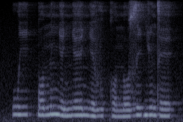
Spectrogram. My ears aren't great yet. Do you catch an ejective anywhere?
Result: no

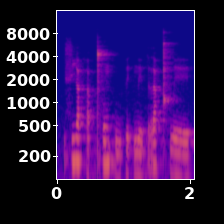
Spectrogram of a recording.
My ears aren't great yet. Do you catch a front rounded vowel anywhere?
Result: no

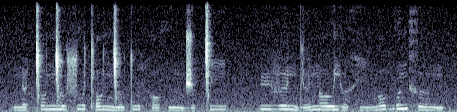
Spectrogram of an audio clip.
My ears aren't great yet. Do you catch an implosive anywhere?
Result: no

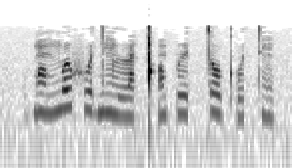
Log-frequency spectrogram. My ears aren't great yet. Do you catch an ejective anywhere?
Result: yes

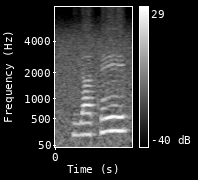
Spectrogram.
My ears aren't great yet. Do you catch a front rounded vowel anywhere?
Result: no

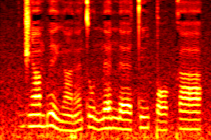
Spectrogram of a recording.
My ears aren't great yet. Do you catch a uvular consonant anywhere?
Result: no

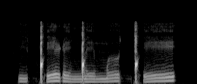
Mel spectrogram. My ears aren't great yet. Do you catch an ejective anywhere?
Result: yes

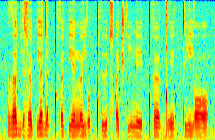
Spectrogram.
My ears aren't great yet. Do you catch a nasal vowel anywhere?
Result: no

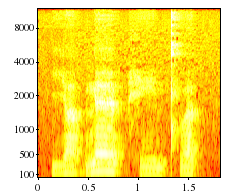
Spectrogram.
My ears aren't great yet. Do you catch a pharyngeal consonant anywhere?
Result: no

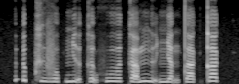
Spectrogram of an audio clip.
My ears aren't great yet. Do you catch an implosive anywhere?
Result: no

